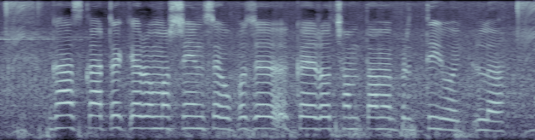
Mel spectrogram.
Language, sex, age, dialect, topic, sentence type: Maithili, female, 18-24, Angika, agriculture, statement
